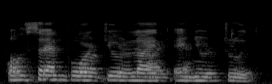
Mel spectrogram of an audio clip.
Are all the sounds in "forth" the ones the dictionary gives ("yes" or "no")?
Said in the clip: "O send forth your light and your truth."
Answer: no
